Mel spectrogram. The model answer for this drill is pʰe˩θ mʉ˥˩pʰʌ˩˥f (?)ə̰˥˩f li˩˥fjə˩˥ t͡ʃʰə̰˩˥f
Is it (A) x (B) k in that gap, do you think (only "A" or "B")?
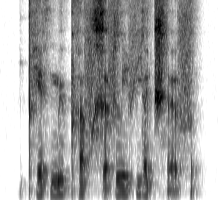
A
